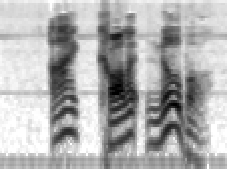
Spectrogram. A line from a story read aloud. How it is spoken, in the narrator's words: I cried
